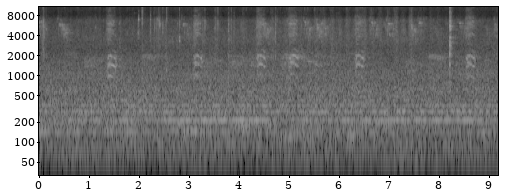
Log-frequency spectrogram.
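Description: Crows cawing repeatedly, a short call every second or so, over a steady low hum, with one sharp knock about eight seconds in.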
